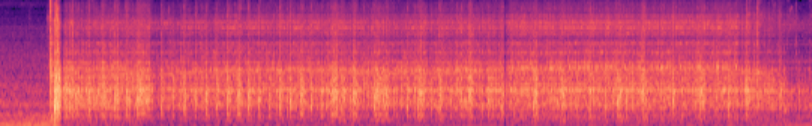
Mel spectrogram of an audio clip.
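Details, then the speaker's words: OMC single-cylinder engine on a vintage Capri golf cart found stuck in a barn, after a mouse nest was blown out and the starter drive lubed: a sharp click, then a steady fast whirr with a light rattle as the starter spins the engine over without it catching. "okay we got all the mouse junk blown out let's lube up that starter drive okay here we go see if we get a spin"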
